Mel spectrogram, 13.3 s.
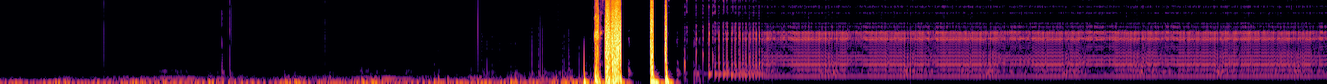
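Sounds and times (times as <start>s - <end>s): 
vinyl record crackle: 0.6s - 7.0s.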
